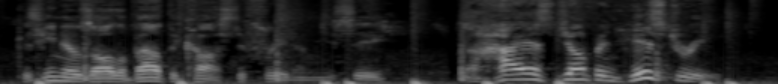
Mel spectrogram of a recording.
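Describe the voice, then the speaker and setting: Music plays in the background as a man with a fairly high pitch speaks at a moderate pace with lively intonation. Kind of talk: spoken word poetry delivery. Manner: rhythmic, rhyming, motivational.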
